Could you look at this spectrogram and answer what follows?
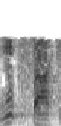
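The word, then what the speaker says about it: Yitzhak (יצחק): And yet Abraham at 100 and Sarah at 90, she gave birth to the one, again, Yitzhak is his Hebrew pronunciation.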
